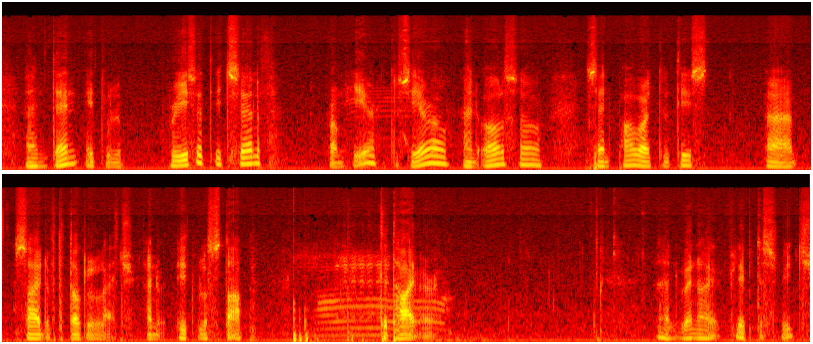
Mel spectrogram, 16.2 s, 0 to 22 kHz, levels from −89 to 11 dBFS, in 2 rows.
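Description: Nothing here needs flagging: the audio runs along without any technical faults turning up at any point.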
